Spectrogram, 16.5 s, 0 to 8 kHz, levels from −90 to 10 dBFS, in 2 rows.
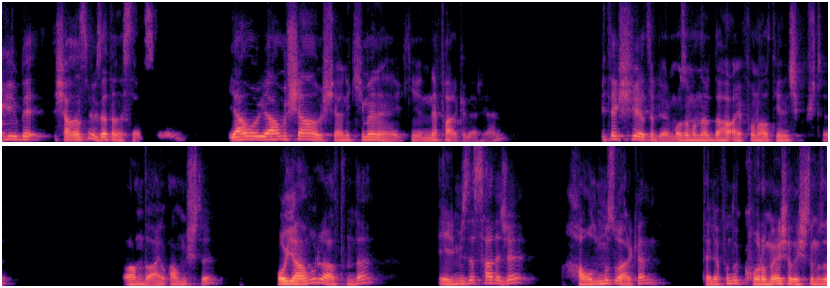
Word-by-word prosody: gibi 175 0 -2
bir 355 - -4
şansım 150 -1 0
yok - - -1
zaten 160 0 +3
ıslaksın. 105 -4 -11 0.4
Yağmur 175 +4 +4
yağmış 175 +2 +2
yağmış, 150 -6 +1
yani, 135 0 -3
kime 155 +3 0
ne, 115 -6 -3
kim 125 +3 -8
ne 140 - -1
fark 105 -6 -4
eder, 100 -1 -13
yani? - - -16 1.0
Bir 155 - -11
tek 190 +1 -1
şeyi 185 -1 0
hatırlıyorum, 120 -7 -3
o 125 - +1
zamanlar 135 0 -1
daha 130 -1 0
iPhone 130 +2 -4
6 125 +1 -3
yeni 130 0 -3
çıkmıştı. 130 0 -14 1.1
Babam 130 +1 0
dahi 120 -1 0
almıştı. 145 +4 -5 0.6
O 150 - +10
yağmur 160 +7 +6
altında 140 - -1 0.6
elimizde 150 +6 -1
sadece 185 - -1 0.3
havlumuz 145 +6 0
varken 175 +8 -1 0.4
telefonu 140 +7 -2
korumaya 140 +1 +4
çalıştığımızı 135 -2 +1
145 Hz, 150 wpm, -23 LUFS, 130-175 Hz, 1.1 s, O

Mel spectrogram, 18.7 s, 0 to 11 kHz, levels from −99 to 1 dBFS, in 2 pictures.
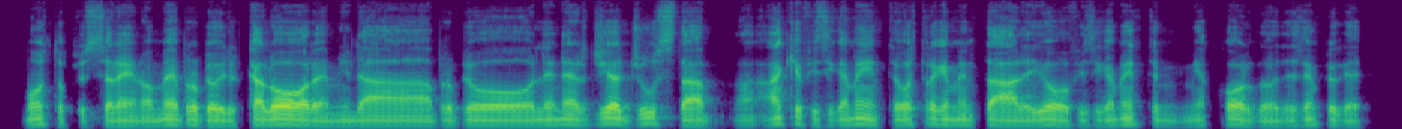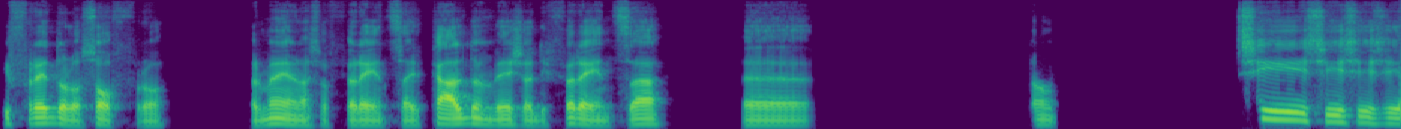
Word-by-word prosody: molto - - -3
più - - -13
sereno. 75 -1 -1
A - - -4
me 85 +3 +1
proprio 85 -1 0
il 75 -2 -1
calore 85 -2 +6
mi 75 +1 -9
dà 75 0 -1
proprio 80 0 0
l'energia 85 +4 0
giusta 100 0 -1 0.2
a 80 +1 -12
anche - - -2
fisicamente 85 -2 -5
oltre 85 +3 -1
che 90 - 0
mentale, 75 -3 0
io 85 +3 +2
fisicamente 85 +3 -7
m 75 -1 -15
mi 80 +1 -11
accorgo 75 -1 -2
ad 70 - -7
esempio 85 +4 -6
che - - -7 0.2
il - - -7
freddo 105 0 +4
lo - - +2
soffro, 70 -2 -1 0.5
per - - -6
me 100 -1 +3
è - - +4
una 80 -3 -1
sofferenza. 75 0 -1
Il 75 - -5
caldo 95 +2 +6
invece 85 -2 -1
a - - 0
differenza, 90 +4 +1 0.5
ehm 75 -1 -1 1.5
no - - -5 1.2
Sì, 170 -4 +3
sì, 130 -3 0
sì, 115 -4 -2
sì, 100 0 -1
80 Hz, 150 wpm, -24 LUFS, 75-95 Hz, 1.5 s, calore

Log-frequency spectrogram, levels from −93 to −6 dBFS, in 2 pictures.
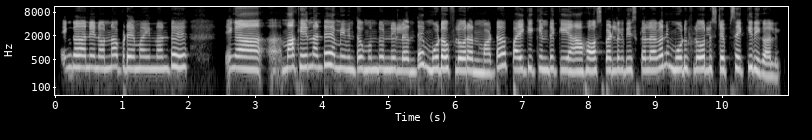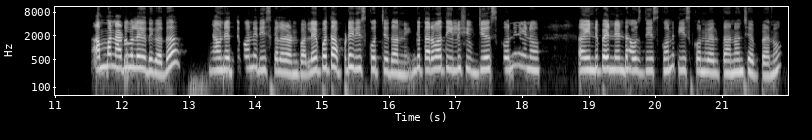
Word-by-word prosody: ఇంగా 320 +1 +1 0.2
నేనున్నప్పుడు 310 0 -1
ఏమైందంటే, 295 +2 -2 0.8
ఇంగా 305 0 +5 0.5
అ - - -5 0.2
మాకేందంటే 325 +2 +3 0.2
మేమింతకు 290 -1 -2
ముందున్న 285 0 -2
ఇళ్ళంటే 265 +3 -2 0.2
3 295 0 +4
ఫ్లోరన్నమాట. 260 -4 0 0.3
పైకి 285 +1 +2
కిందకి 280 -1 -3 0.2
ఆ - - +4
హాస్పిటల్‌కి 270 +1 +1
తిసుకెళ్ళగాని 275 +5 -1
3 285 +1 +1
ఫ్లోరులు 290 +1 0
స్టెప్స్ 280 +2 -2
ఎక్కి 310 +4 -3
దిగాలి. 195 -6 -2 0.8
అమ్మ 325 +3 -1
నడవలేదు 310 -3 +4
గదా! 265 - +3 0.6
ఆమెనెత్తుకొని 280 +3 -1
తీసుకెళ్ళాలనుకో. 235 -5 -2
లేపోతే 310 +5 +3
అప్పుడే 280 +7 0
తీసుకొచ్చేదాన్ని. 255 -6 -3
ఇంక 295 +4 -3
తర్వాత 290 +2 +3
"ఇల్లు 295 +2 -3
షిఫ్ట్ 255 -3 -6
చేసుకొని, 290 +2 -3
నేను 290 -3 -2 0.7
ఆ - - +5
ఇండిపెండెంట్ 285 0 +2
హౌస్ 270 -2 0
తీసుకొని, 270 +2 -4
తీసుకొని 265 -1 -5
వెళ్తాను." 235 +1 -3
అని 255 - -3
చెప్పాను. 205 +4 -5
280 Hz, 115 wpm, -24 LUFS, 265-300 Hz, 0.8 s, ఇంగా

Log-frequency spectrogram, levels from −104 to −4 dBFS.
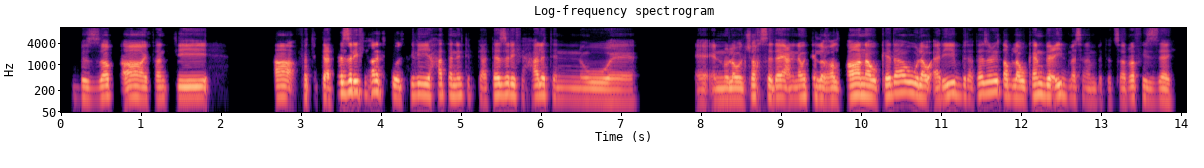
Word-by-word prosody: بالضبط 125 +2 -2
آه 125 -2 +2
فأنتِ 125 +1 -8 1.3
آه، - - +2
فأنتِ - - -9
بتعتذري 180 +2 +4
في 160 -3 -14
حالة 180 0 +4
قُلتِ 130 +2 -1
لي 145 -1 0
حتى 145 0 -4
إن 140 - -2
أنت 140 -1 -5
بتعتذري 145 +3 0
في 130 -2 -20
حالة 140 +2 0
إنه 110 -3 -5 0.9
آآ 105 +1 -13
إنه 110 +1 -3
لو 115 0 +3
الشخص 135 +5 -3
ده 130 +1 +2
يعني 120 -2 +1
لو 130 +1 -1
أنتِ 135 - -5
اللي 125 - 0
غلطانة 130 +5 +4
وكده 145 +6 +3
ولو 150 -6 +3
قَريب 140 +7 -1
بتعتذري 155 +7 +1
طب 135 -6 -2
لو 125 -2 +2
كان 145 +3 -1
بعيد 140 -1 +2
مثلًا، 120 -4 -11
بتتصرفي 115 +4 -8
إِزّاي؟ 110 -2 -5
130 Hz, 160 wpm, -26 LUFS, 115-145 Hz, 1.3 s, بتعتذري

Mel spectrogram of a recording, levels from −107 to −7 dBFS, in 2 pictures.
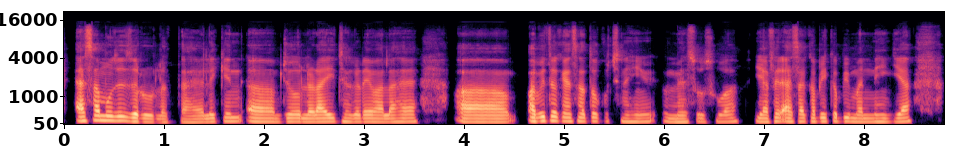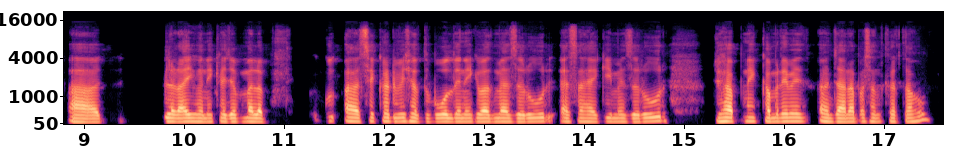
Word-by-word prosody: ऐसा 150 +3 +5
मुझे 155 -2 +3
ज़रूर 120 -5 +1
लगता 105 0 -8
है। 105 +1 -4
लेकिन 130 +3 -3
अ, 135 - -4 0.3
जो 125 0 0
लड़ाई-झगड़े 120 0 0
वाला 115 0 0
है 120 +1 -2
अ, 125 - -8 0.7
अभी 135 +2 +4
तक 145 -2 +1
ऐसा 130 0 0
तो 135 - -2
कुछ 130 +1 -14
नहीं 120 +1 -5 0.2
महसूस 115 +1 -6
हुआ 120 +1 -5 0.2
या 120 -1 +1
फिर 130 - -2
ऐसा 125 +1 +1
कभी-कभी 130 +1 -3
मन 120 -1 -3
नहीं 120 0 -4
किया। 125 +2 -1 0.4
अ, 115 -1 +5 0.7
लड़ाई 125 0 +6
होने 120 -1 +1
के 125 - -1
जब 125 0 +2
मतलब 125 -2 +4 0.6
उ - - -5 0.2
ऐसे 130 0 +3
कड़वे 130 -1 +1
शब्द 130 -2 -1
बोल 125 0 +3
देने 125 0 0
के 125 - -3
बाद 125 -1 +5
मैं 120 - +5
ज़रूर 125 +2 0
ऐसा 120 +1 -1
है 120 -1 +1
कि 125 +2 -5
मैं 120 - -2
ज़रूर 130 +4 0 0.5
जो 130 - +3
है 135 - +8
अपने 135 +1 +2
कमरे 125 +1 +3
में 135 0 +3 0.2
अ, 135 - +4
जाना 120 -1 +4
पसंद 125 0 -5
करता 125 -1 -3
हूँ। 155 +9 -2
125 Hz, 200 wpm, -23 LUFS, 120-130 Hz, 0.7 s, है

